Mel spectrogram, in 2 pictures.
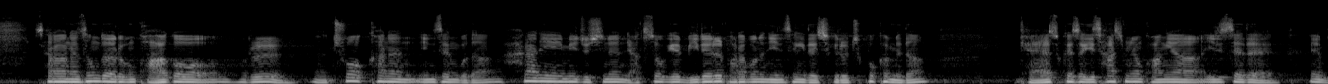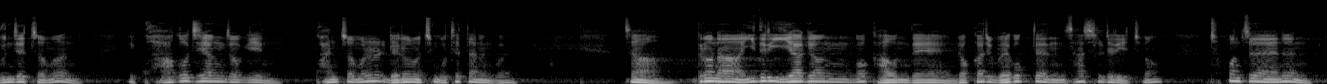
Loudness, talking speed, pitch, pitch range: -29 LUFS, 260 characters per minute, 110 Hz, 100-125 Hz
